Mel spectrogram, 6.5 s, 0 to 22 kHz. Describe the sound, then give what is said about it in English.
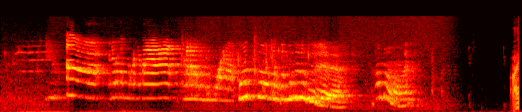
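A dolphin named Peter, recorded during a morning training lesson on August 18, makes buzzy, warbling sounds that mimic human speech, rising and falling in pitch across three loud, syllable-like bursts, then a brief pause and a sharp pop at the end. “She was speaking to the dolphins. Like, could you hear that?”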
